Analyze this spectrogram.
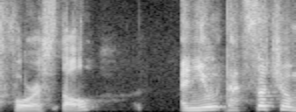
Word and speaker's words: Forrestal: pronunciation the the ship I said was a combination of Nimitz something else and Forester not Forrestal and you that's such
